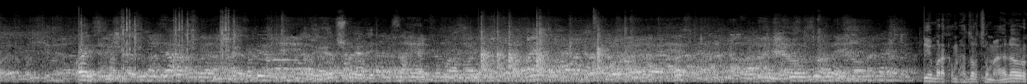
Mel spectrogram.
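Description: A crowd of men chatter and greet each other.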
